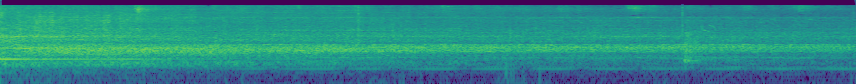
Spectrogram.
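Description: Suburban multiple-unit passenger train moving away along the track: a rumble of wheels with a steady whine, fading steadily as it recedes.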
